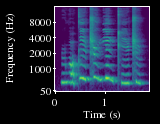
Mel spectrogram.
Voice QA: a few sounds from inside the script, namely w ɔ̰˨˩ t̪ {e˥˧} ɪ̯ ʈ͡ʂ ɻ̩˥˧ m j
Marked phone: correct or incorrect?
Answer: correct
